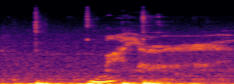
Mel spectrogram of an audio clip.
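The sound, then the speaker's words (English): Faint clicking of typing on a computer keyboard: three sparse, sharp clicks spread over about two seconds, with a soft, muffled voice underneath. “Why can't I type? Can't type, can't talk.”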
